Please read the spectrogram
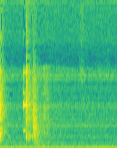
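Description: Near silence: a steady low room hum with two faint short clicks, one at the very start and another about half a second in.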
